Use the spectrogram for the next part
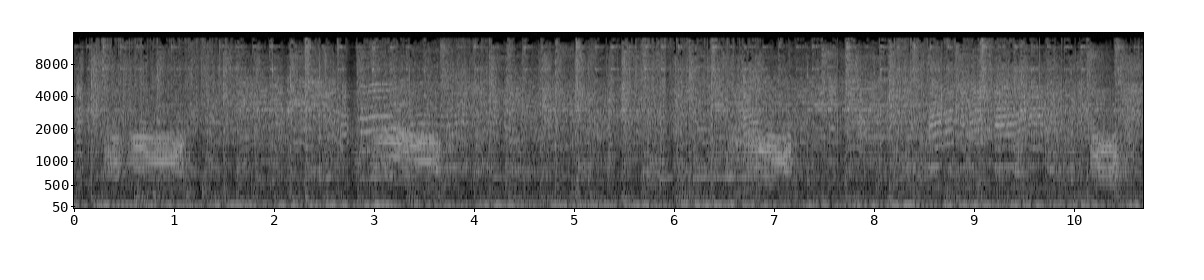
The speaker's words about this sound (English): When he approaches the place on where the call is made, it will be... The bull moose, in search of the cow moose, cries this way.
